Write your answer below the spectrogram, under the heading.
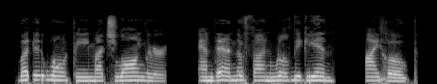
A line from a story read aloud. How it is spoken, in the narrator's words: Ping Wong said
